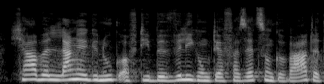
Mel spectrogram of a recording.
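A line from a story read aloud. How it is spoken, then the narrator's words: Plain. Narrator (German): sagte Evan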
